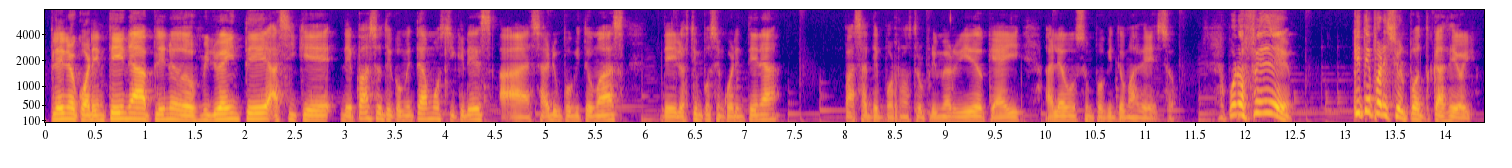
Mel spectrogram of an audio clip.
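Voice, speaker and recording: A man's voice: mid-range voice, lively intonation, moderate pace, a little mellow. A man with an Argentine accent hosting a podcast in a conversational style, engaging the listener with rhetorical questions. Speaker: podcast host. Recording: music behind the voice.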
